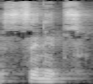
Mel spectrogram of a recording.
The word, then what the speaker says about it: snRNP: With the help of SNRNP, जिनसे हम pronounce करते हैं सिनिप्स।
